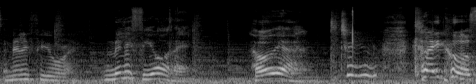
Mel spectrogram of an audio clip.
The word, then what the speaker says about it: Millefiori: How do you pronounce it? Millefiori.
